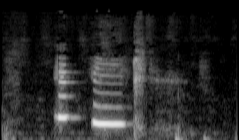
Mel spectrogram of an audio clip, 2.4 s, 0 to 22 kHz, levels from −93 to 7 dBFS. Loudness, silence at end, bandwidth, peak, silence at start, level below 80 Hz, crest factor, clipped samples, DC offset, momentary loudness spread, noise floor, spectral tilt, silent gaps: -12 LUFS; 0.6 s; 5.2 kHz; -2 dBFS; 0.55 s; -48 dBFS; 14 dB; under 0.1%; under 0.1%; 18 LU; -49 dBFS; -4 dB/octave; none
